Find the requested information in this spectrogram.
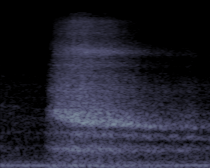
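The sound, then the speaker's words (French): A person exhales slowly during a calming breathing exercise. The soft, breathy airflow begins after a short quiet moment, then holds steady and gently tapers, faint and unvoiced, with no words spoken. “Vide tes poumons, expire.”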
